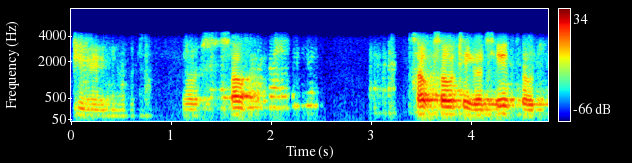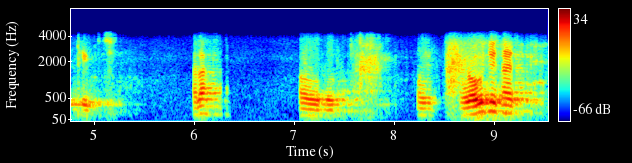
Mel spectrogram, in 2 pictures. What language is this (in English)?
Odia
